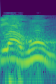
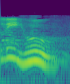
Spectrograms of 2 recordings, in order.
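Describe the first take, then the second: First: The vowel after the L is 'a'. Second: The vowel after the L is 'i'. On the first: The speaker calls it right. "kalau masuk kepada domir maka jadi lahu" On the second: The speaker calls it wrong. "bukan lihu"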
